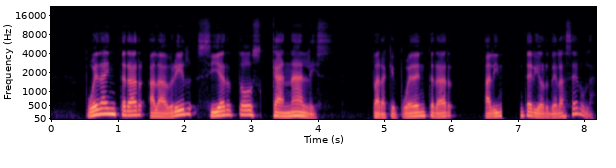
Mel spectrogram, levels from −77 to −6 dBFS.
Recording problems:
audio cutting out; at 7 s

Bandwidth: 14.5 kHz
